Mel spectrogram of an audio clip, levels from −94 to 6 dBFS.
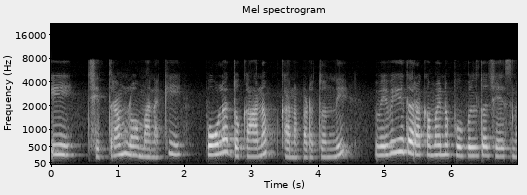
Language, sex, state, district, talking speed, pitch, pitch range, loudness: Telugu, female, Andhra Pradesh, Chittoor, 120 wpm, 260 Hz, 230-280 Hz, -17 LUFS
